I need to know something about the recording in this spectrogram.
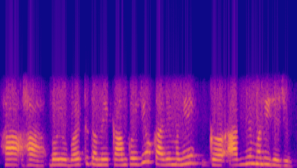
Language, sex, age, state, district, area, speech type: Gujarati, female, 18-30, Gujarat, Mehsana, rural, conversation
